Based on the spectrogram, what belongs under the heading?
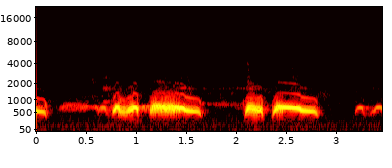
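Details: Spotted dove's 'giọng thổ' coo: faint soft notes, then two strong phrases of a broken opening and a long, downward-sliding hoot, ending with a quiet short note.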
